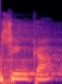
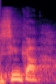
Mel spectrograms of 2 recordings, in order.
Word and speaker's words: Simca: Cuando Simca era de Fiat. Me está volviendo loco Rodrigo porque dice que pronuncio Simca con N. Vamos a ver, que para una persona de Madrid no hay diferencia.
